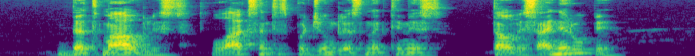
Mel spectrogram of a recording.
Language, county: Lithuanian, Vilnius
